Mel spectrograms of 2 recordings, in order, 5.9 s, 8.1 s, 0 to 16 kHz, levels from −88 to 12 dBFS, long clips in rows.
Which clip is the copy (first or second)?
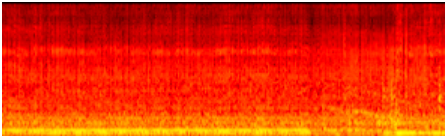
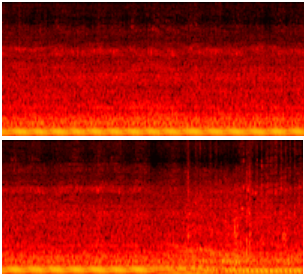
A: first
